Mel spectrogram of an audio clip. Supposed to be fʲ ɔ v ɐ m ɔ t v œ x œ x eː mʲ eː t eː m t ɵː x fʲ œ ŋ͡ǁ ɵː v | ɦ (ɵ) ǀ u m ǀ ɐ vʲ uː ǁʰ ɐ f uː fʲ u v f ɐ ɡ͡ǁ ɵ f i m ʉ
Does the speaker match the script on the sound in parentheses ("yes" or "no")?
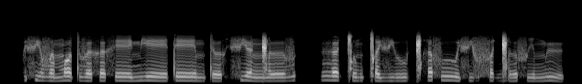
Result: no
